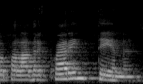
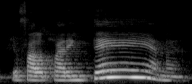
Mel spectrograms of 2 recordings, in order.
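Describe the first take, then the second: First: Said in the usual way. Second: Quarentena said slowly, the syllable "te" held long and loud; stress on quarentena. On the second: Shown as a demonstration. Teacher showing pupils the stressed syllable, holding "te" long. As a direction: stretch out the "te" in quarentena. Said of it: "o T foi o que eu fiquei, a sílaba que eu fiquei mais tempo".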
